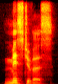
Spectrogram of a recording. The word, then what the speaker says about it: mischievous: Mischievous. 3 syllables.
